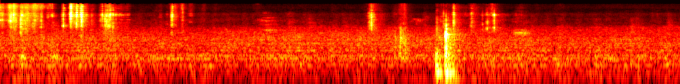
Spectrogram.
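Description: A small plastic part being cut and handled with hand tools on a rubber repair mat. A quick run of scratchy snips comes in the first two seconds, then scattered sharp clicks and one louder knock about two-thirds of the way in.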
